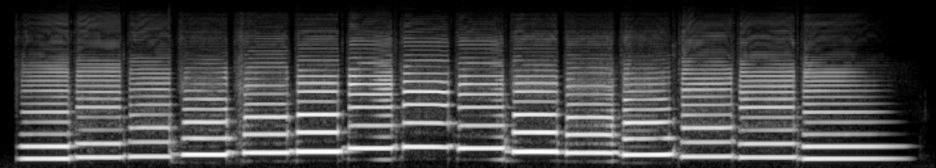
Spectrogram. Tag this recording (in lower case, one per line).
woodwind instrument
musical instrument
music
